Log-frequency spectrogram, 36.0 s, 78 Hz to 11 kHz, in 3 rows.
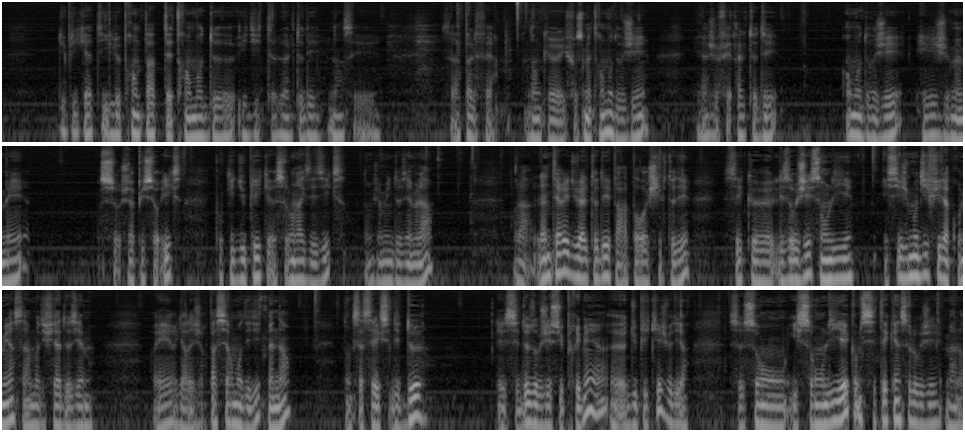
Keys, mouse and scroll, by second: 7.7 Tab, 9.9 alt+d, 18.5 middle click, 20.8 scroll up 2, 21.7 scroll up 1, 27.2 Tab, 33.1 middle click, 35.1 shift+middle click.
